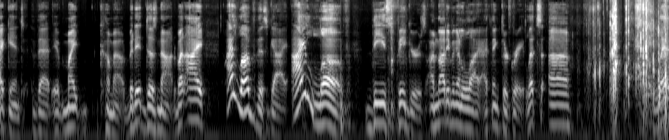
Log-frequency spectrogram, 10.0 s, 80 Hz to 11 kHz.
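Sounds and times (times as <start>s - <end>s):
speech: 0.0s - 9.0s, 9.8s - 10.0s
stiff cardboard rustling: 8.6s - 10.0s.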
